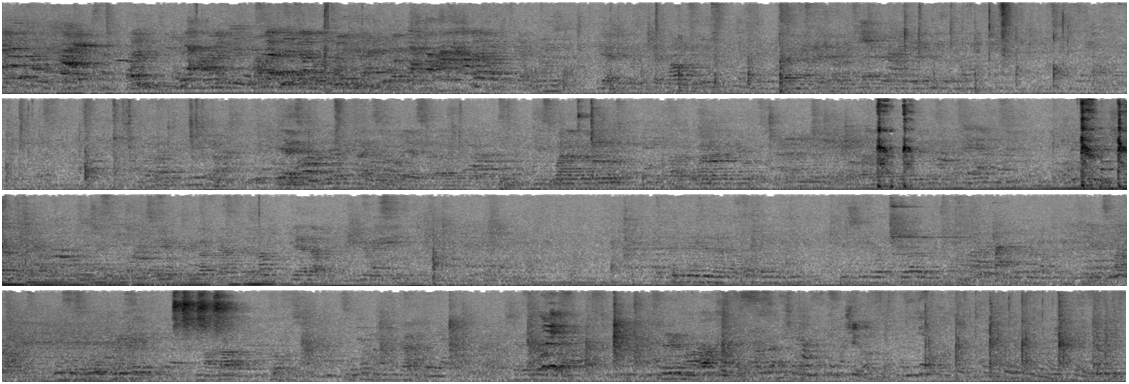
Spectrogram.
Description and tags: A field-recording a friend made in a hotel lobby in Paris.
children, field-recording, footsteps, hotel, lobby, noise, paris, people, reverb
